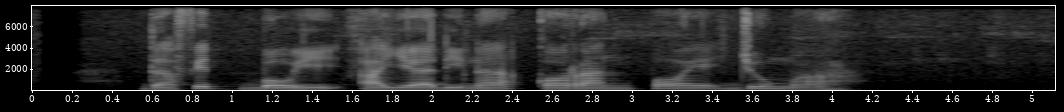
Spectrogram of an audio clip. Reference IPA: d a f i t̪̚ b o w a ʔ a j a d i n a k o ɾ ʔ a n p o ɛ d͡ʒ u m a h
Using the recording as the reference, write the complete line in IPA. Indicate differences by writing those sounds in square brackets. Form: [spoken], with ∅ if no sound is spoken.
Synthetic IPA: d a f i t̪̚ b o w [i] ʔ a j a d i n a k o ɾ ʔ a n p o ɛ d͡ʒ u m a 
